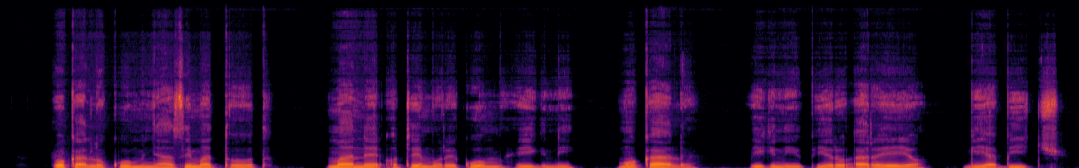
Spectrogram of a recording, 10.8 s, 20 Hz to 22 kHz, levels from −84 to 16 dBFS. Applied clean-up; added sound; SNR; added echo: neural mask model DeepFilterNet 3.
